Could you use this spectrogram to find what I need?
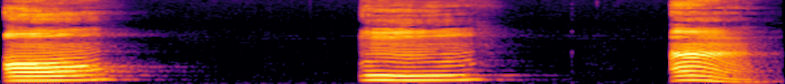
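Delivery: en, on, un said high and loud, one by one; teacher reviewing the nasal vowels; three nasal vowels. Shown as a demonstration. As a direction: set the three nasal vowels apart clearly. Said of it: "Repeat after me".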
